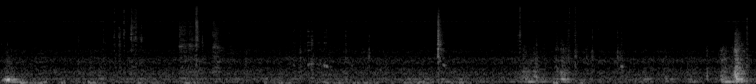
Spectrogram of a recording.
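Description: Faint handling of corrugated cardboard as a pin is pushed through a cardboard strip: small clicks, scrapes and rustles, with a soft knock near the end, over a faint steady hum.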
